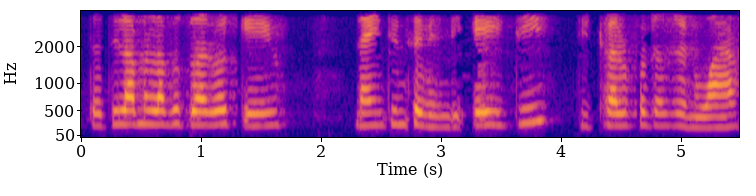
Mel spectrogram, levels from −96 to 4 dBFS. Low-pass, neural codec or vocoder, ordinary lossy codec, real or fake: 3.6 kHz; none; AAC, 16 kbps; real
